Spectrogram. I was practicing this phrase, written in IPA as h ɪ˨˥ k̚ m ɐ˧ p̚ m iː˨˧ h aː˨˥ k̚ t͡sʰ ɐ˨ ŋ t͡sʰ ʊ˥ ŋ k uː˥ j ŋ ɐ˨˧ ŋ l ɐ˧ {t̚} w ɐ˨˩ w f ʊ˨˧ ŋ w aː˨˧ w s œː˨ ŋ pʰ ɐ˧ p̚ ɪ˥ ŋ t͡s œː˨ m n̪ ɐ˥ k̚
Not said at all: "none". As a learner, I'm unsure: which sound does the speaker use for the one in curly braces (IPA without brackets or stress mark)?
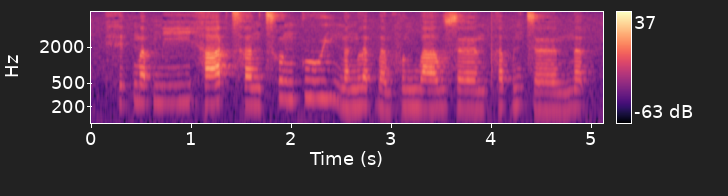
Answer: k̚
